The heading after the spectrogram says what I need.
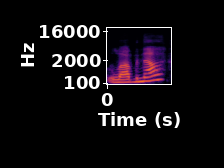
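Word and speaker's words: labneh: It's sometimes people pronounce it Lubna, but I grew up saying Lubin. We kind of just swallow the NEH, which is kind of like a very thick Greek yogurt.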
